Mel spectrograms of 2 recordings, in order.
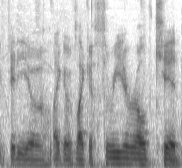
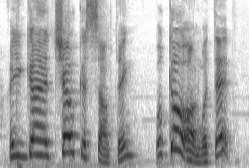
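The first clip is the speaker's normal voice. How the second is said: high, loud, put-on Victorian London accent. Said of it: "That accent sounded like some Victorian Londoner".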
